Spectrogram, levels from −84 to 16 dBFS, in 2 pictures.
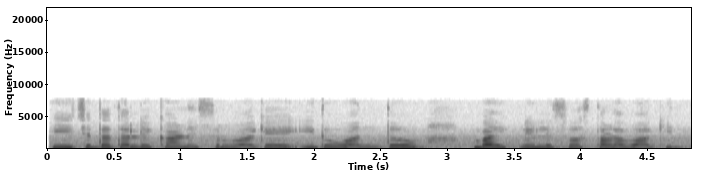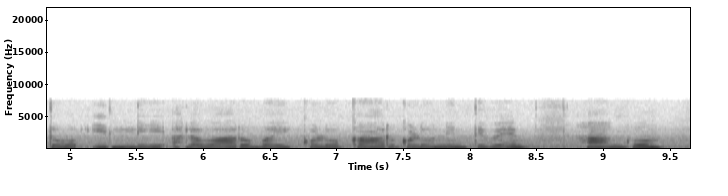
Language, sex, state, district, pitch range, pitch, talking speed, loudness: Kannada, female, Karnataka, Koppal, 235-260 Hz, 245 Hz, 110 wpm, -20 LUFS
